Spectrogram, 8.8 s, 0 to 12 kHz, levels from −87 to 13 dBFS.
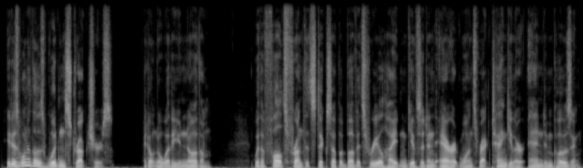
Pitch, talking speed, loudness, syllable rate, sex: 110 Hz, 225 wpm, -19 LUFS, 6.8 syllables/s, male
